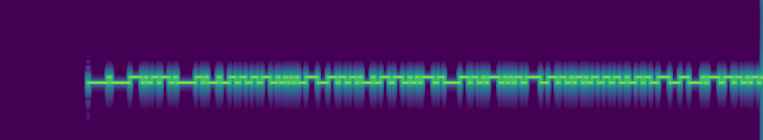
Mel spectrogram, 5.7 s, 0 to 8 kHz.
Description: RTTY (45.45 baud, 170 Hz shift), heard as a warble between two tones, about 1360 Hz centre. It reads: GUINYO GANEV EST DIPLOME …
